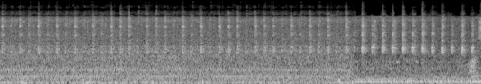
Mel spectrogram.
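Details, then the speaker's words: 2007 Chevy Suburban 6.0 LS V8 idling, gear engaged: rapid sharp snapping clicks about three a second from a cracked flexplate flexing on itself, dating from a rear main seal job a year earlier; flexplate nearly broken. "here because I want to note that noise you heard when the vehicle was running coming from the flex plate it's the metal or that fracture flexing back on itself making a noise similar to you snapping your fingers to make them pop but just at a rapid speed"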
